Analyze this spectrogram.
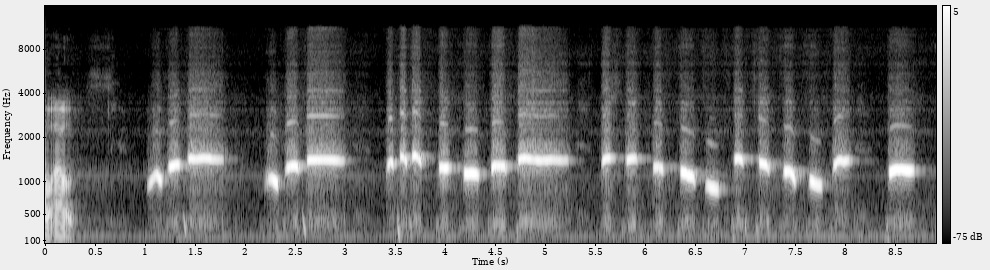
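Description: A man whistles short notes close to a microphone.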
